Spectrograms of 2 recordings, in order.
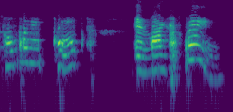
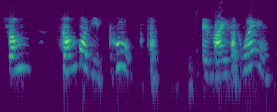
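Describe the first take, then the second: First: Put-on higher childlike voice, slowing right down on swing; little boy voice, repeated. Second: Put-on a higher, childlike voice; little boy voice. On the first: Repeats boy's line for effect. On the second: Retelling the sobbing boy at the park, childlike voice. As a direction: speak it like a small upset kid.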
